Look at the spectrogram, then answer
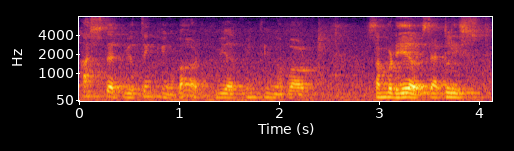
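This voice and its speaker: An older man lectures in a very reverberant room, picked up from a distance over loud background noise. He talks deliberately and conversationally, putting questions to his students. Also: on the high side. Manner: deliberate, conversational, checks in often with "okay" and "huh". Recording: echoey lecture room, distant mic, noisy.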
